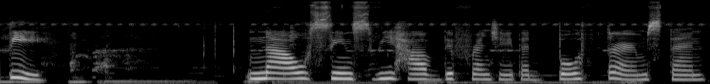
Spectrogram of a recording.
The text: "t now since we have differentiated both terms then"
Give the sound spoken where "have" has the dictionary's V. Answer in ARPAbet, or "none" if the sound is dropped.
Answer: V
